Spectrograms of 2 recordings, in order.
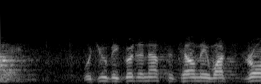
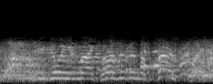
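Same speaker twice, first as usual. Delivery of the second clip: sudden outburst; 14 semitones higher, 7 dB louder than usual. Acted. Principal yells at the closet, suddenly suspicious. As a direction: blow up as the penny drops. Conklin realizes, explodes.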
